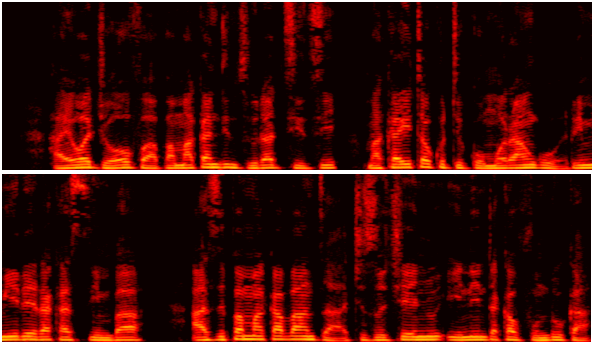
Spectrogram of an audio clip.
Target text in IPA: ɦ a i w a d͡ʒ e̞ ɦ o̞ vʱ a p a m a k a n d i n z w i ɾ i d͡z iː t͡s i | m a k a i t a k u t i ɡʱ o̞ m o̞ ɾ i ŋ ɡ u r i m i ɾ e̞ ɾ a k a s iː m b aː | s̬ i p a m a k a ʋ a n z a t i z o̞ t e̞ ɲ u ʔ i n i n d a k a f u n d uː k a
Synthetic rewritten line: ɦ a i w a d͡ʒ e̞ ɦ o̞ vʱ a p a m a k a n d i n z w i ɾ a d͡z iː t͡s i | m a k a i t a k u t i ɡʱ o̞ m o̞ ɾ a ŋ ɡ u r i m i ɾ e̞ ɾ a k a s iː m b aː | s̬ i p a m a k a ʋ a n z a t͡ʃ i z o̞ t͡ʃ e̞ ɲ u ʔ i n i n d a k a v u n d uː k a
